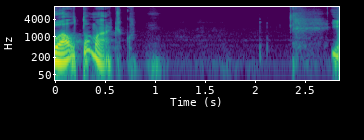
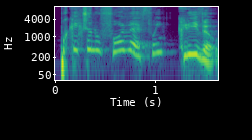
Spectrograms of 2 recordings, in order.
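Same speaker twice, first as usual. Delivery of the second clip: high-pitched "Por que que você não foi", falling on "véi"; Portuguese intonation model; 10 semitones higher, 4 dB quieter than usual. Shown as a demonstration. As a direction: lift the question high and softer, "incrível" high then falling. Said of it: "Vou aplicar a mesma entonação".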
